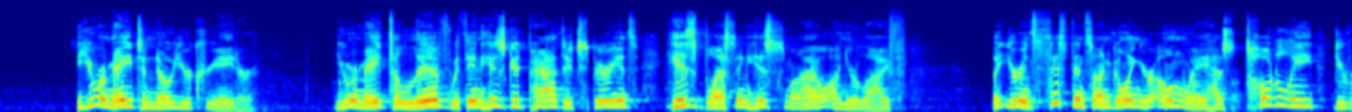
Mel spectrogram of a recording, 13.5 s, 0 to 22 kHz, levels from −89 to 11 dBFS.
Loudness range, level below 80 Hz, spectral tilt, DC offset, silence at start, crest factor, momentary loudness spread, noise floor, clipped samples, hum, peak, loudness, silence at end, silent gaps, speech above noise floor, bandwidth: 4 LU; -78 dBFS; -5.5 dB/octave; under 0.1%; 0.75 s; 18 dB; 12 LU; -72 dBFS; under 0.1%; none; -4 dBFS; -22 LUFS; 0 s; none; 51 dB; 12.5 kHz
